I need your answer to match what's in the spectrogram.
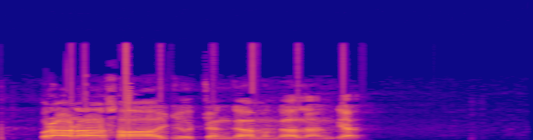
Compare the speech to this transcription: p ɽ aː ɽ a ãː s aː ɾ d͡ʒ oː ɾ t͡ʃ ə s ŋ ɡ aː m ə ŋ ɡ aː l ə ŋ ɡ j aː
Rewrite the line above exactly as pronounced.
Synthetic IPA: p ɾ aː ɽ a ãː s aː l d͡ʒ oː t͡ʃ ə ŋ ɡ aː m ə ŋ ɡ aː l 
